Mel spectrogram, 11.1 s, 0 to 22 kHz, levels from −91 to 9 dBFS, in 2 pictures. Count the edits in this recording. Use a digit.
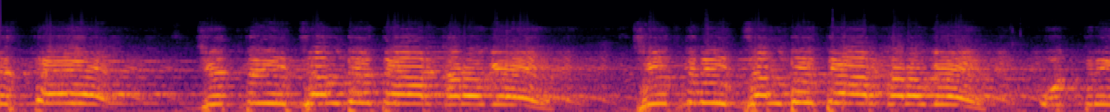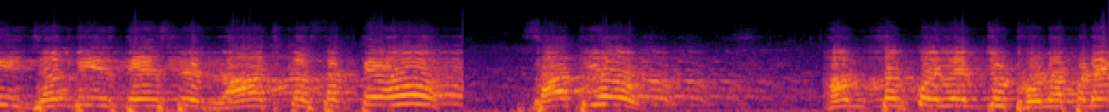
1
